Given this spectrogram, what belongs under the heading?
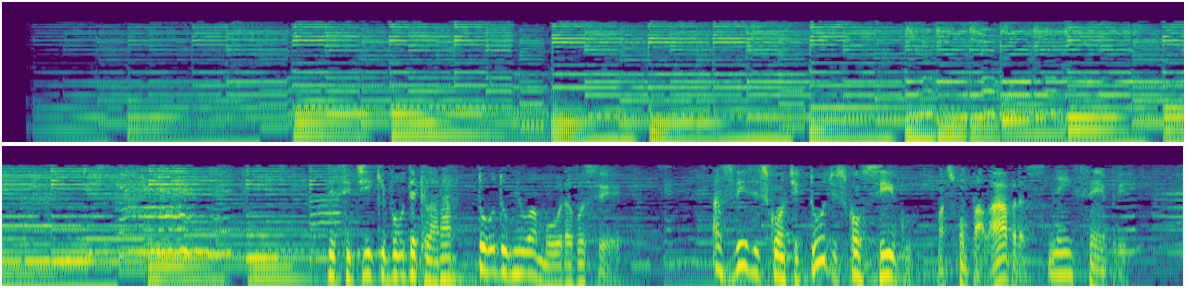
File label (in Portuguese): PAI M, masc; Telemensagens; Telemensagens 2017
